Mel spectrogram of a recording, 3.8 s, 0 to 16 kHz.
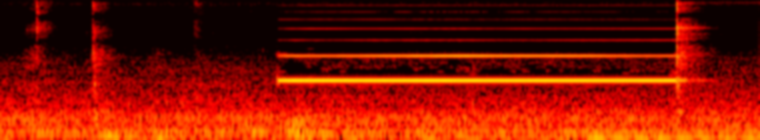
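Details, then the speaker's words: Scrap-shop UPS rated about 500–600 W, powering a 20 W bulb, switched from AC mains to battery: a single steady high beep about two seconds long, the warning that mains power is lost and it is running on battery. "உங்களுக்கு எதுக்கு இது beep sound கேக்குதுன்னா நம்ம சிஸ்டம்ல use பண்ணும்போது நம்மளுக்கு power போயிடுச்சுன்னா இல்லைன்னா தெரியாது. அதுக்காக இந்த பீப் சவுண்ட் கேக்குது."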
